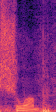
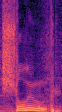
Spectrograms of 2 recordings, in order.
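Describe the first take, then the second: First: The name is said with an American pronunciation. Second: The name is said with a German pronunciation. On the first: "we say Schlump here in America" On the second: "I believe, is the right way to pronounce it"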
